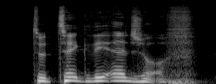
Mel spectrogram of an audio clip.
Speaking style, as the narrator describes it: said Diedrich with a chuckle

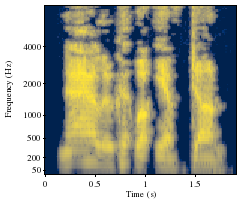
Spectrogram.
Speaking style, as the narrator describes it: woman spat

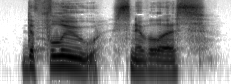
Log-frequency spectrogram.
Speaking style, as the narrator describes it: Sirius barked

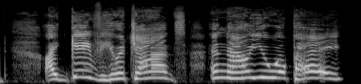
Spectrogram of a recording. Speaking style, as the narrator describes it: He shouted

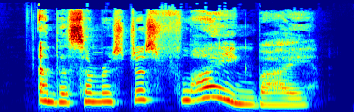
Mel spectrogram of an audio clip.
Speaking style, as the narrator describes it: sighed Betty

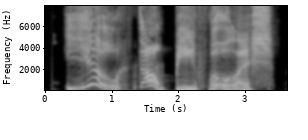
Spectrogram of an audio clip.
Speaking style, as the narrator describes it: Rabia said with a hateful sneer

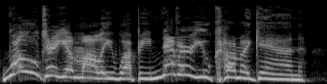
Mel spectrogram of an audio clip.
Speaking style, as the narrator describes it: the giant shouted

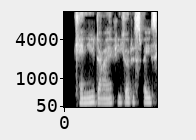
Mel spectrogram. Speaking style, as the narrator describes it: he asked

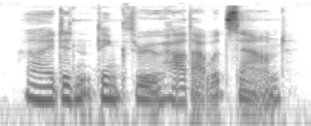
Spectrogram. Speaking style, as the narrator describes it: he said, his voice a low murmur

